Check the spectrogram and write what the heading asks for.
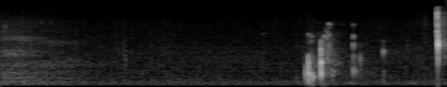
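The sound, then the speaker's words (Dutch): Someone sipping tea: after a quiet pause come a few short, wet slurping sips in quick succession, followed by a brief sharp click. No talking. “Even een slokje thee voordat ik zo meteen eh, een droge keel krijg.”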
